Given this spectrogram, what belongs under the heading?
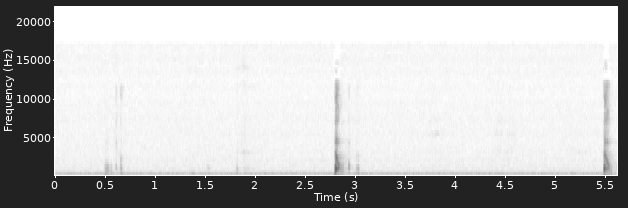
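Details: Infant hiccups in a baby: two sharp, brief hiccup sounds a few seconds apart, with faint softer ones between, in a quiet room.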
